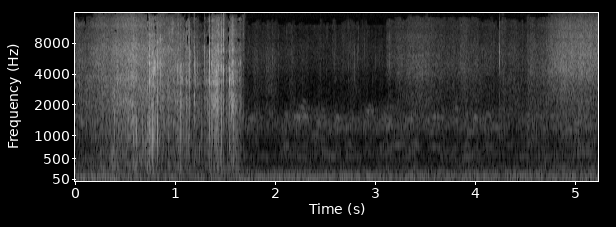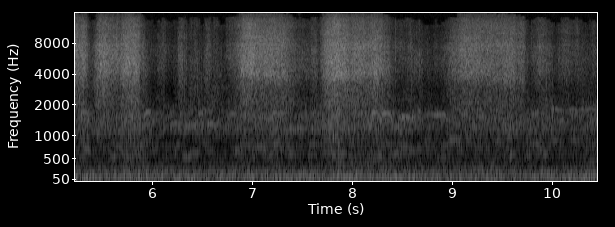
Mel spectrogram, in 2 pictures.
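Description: Plastic bait package crinkling and rustling in the hands for about the first second and a half, then mostly a steady low rumble of wind on the microphone while the soft plastic bait is rigged onto the hook.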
